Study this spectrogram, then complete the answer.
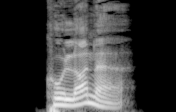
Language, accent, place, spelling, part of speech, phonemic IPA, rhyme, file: German, Germany, Berlin, Kolonne, noun, /koˈlɔnə/, -ɔnə, De-Kolonne.ogg
- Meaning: 1. column (group of military vehicles or troops, especially on a road) 2. any group of vehicles travelling together 3. group of workers 4. fractionating column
